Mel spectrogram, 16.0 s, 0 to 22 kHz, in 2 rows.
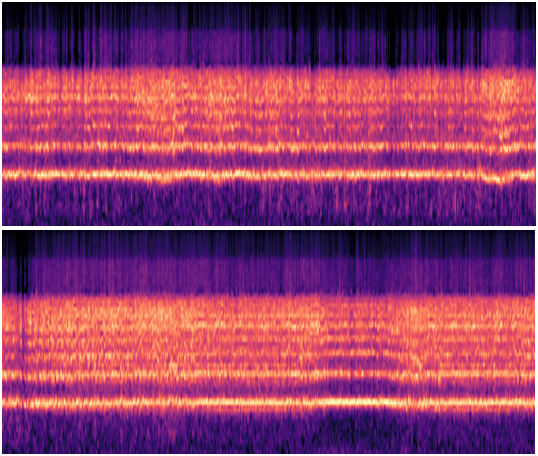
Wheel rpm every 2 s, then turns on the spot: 230, 220, 230, 230, 210, 210, 220, 210.
none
